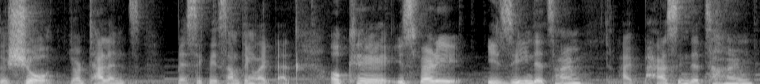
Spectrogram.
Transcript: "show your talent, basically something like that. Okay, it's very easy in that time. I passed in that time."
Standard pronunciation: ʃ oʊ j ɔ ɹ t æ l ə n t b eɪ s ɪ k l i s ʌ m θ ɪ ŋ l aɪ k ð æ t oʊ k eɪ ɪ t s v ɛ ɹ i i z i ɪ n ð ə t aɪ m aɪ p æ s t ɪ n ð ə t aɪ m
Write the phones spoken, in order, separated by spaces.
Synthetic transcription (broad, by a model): ʃ oʊ j ɔ ɹ t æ l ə n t b eɪ s ɪ k l i s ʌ m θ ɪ ŋ l aɪ k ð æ t oʊ k eɪ ɪ t s v ɛ ɹ i i z i ɪ n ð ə t aɪ m aɪ p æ s ɪ n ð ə t aɪ m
